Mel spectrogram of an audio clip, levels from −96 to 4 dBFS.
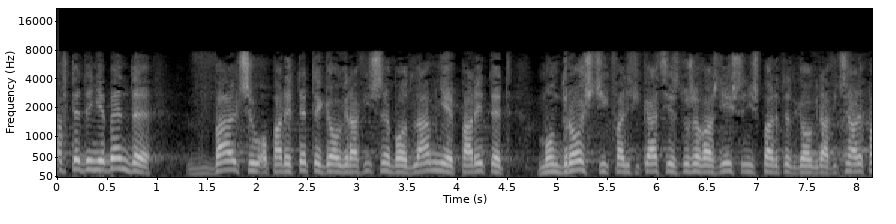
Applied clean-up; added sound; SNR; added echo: none; none; none; none.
